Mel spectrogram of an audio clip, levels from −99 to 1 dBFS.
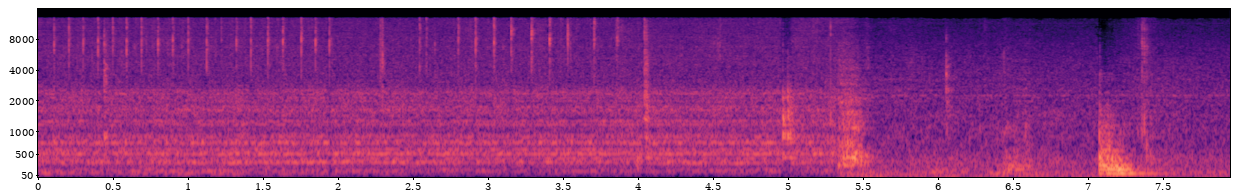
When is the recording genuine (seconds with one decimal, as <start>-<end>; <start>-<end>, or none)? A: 2.2-4.8; 5.7-7.9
